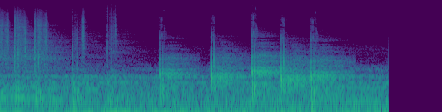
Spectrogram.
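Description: Footsteps run and echo across a hard floor in a large hall.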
